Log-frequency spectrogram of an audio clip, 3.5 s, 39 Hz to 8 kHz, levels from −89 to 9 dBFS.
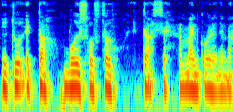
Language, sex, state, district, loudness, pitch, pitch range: Nagamese, male, Nagaland, Kohima, -15 LUFS, 120 Hz, 115-130 Hz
